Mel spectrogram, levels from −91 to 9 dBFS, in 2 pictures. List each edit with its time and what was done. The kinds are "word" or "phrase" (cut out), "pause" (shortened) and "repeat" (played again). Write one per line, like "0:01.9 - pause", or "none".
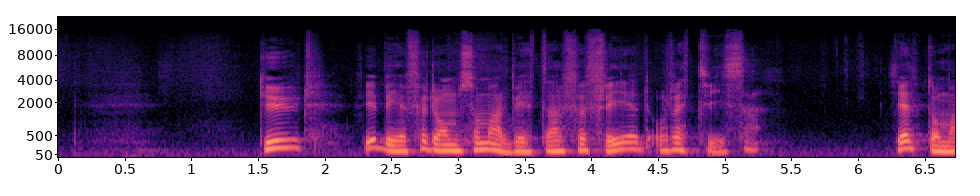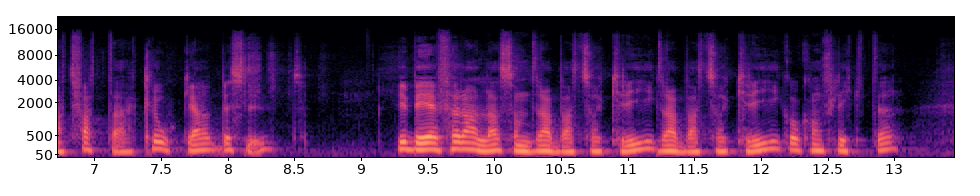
0:11.2 - repeat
